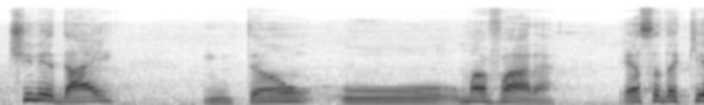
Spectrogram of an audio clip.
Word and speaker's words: Tineidae: Uma vara da Rapala, pronúncia dela Tinedai.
